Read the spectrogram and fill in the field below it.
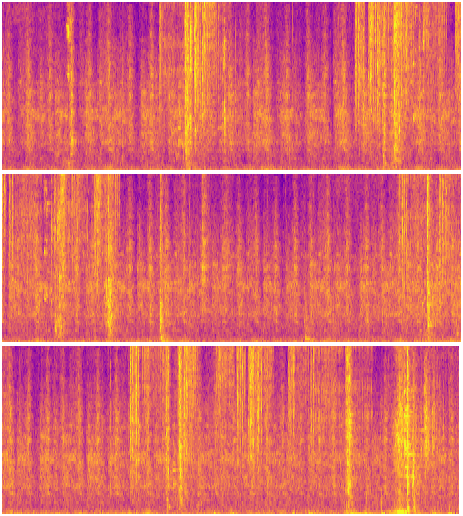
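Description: Metal parts clank and rattle as a generator is worked on.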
